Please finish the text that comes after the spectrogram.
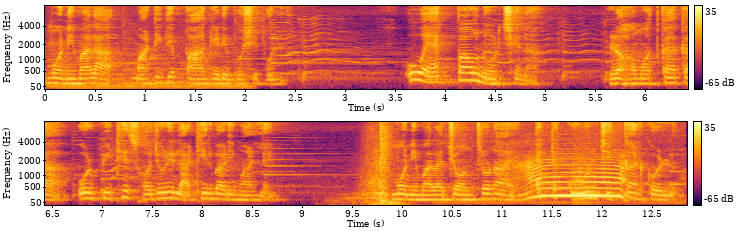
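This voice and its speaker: A man's voice: medium pitch, lively intonation, a little slow. A man narrating a scripted cartoon moral story in an emotive, dramatic way. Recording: music bed behind the voice.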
